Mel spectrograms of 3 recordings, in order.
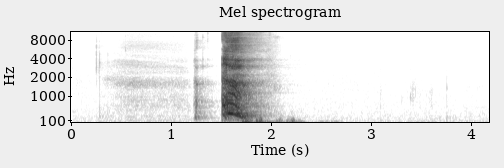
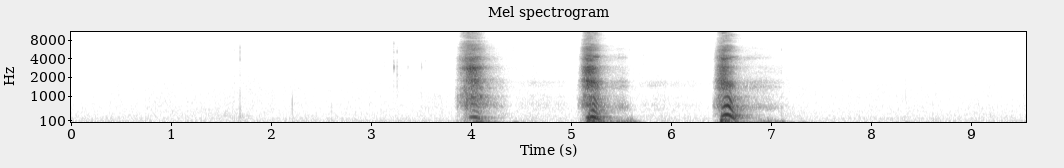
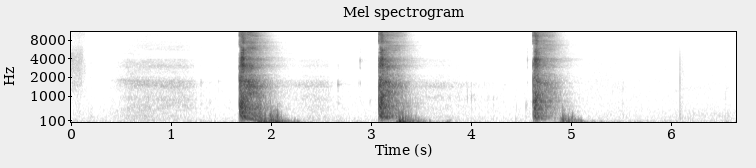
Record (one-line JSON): {"cough_length": "4.2 s", "cough_amplitude": 15607, "cough_signal_mean_std_ratio": 0.21, "exhalation_length": "9.6 s", "exhalation_amplitude": 6069, "exhalation_signal_mean_std_ratio": 0.2, "three_cough_length": "6.7 s", "three_cough_amplitude": 12208, "three_cough_signal_mean_std_ratio": 0.26, "survey_phase": "alpha (2021-03-01 to 2021-08-12)", "age": "45-64", "gender": "Female", "wearing_mask": "No", "symptom_none": true, "smoker_status": "Never smoked", "respiratory_condition_asthma": false, "respiratory_condition_other": false, "recruitment_source": "REACT", "submission_delay": "1 day", "covid_test_result": "Negative", "covid_test_method": "RT-qPCR"}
